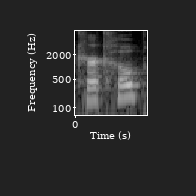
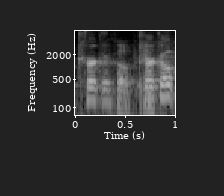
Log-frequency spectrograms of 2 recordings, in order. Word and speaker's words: Kirkhope: I can never pronounce his name, but it's Grant Kirkhope. Kirkhope.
